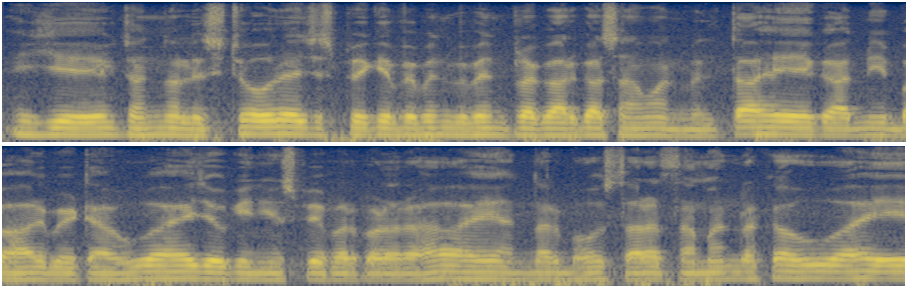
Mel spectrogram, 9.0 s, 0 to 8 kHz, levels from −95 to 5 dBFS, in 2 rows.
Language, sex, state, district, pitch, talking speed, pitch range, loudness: Hindi, male, Chhattisgarh, Bastar, 100 Hz, 220 wpm, 95-105 Hz, -14 LUFS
